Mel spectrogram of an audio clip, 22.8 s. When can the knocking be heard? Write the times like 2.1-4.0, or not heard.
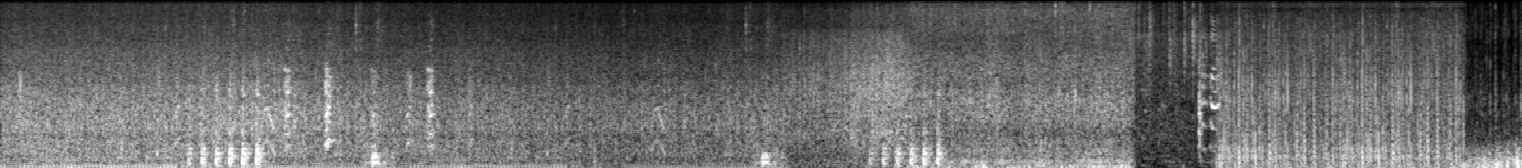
2.8-4.0, 13.0-14.3.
